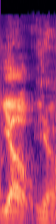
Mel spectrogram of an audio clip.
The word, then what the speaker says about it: Yeoh: I'll find with Michelle Weo. How do you say it? – Michelle Yeoh. My bad.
